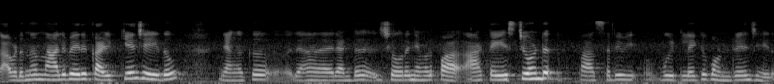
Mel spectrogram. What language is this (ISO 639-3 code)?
mal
